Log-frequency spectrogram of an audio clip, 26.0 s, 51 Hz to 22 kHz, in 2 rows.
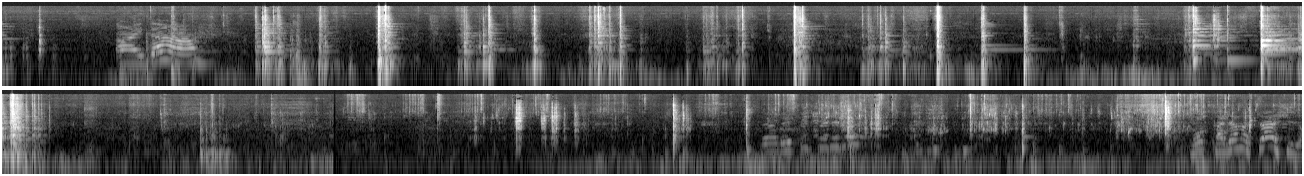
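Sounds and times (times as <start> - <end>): cooking pots and lids clanking: 11.8 - 13.3.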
